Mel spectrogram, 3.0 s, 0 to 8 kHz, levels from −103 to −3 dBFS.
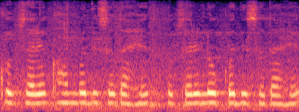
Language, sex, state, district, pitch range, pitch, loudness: Marathi, female, Maharashtra, Aurangabad, 240-255 Hz, 250 Hz, -14 LUFS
